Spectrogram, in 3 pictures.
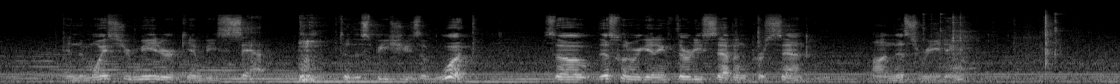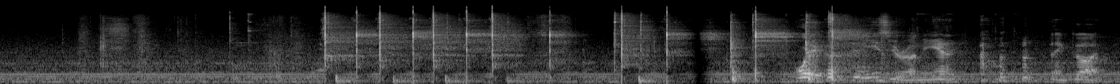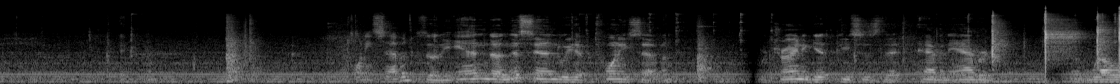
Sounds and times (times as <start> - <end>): Speech: 8.8 - 9.8, 19.2 - 20.9, 21.7 - 22.3, 25.9 - 29.2, 30.0 - 32.5, 33.2 - 33.6.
